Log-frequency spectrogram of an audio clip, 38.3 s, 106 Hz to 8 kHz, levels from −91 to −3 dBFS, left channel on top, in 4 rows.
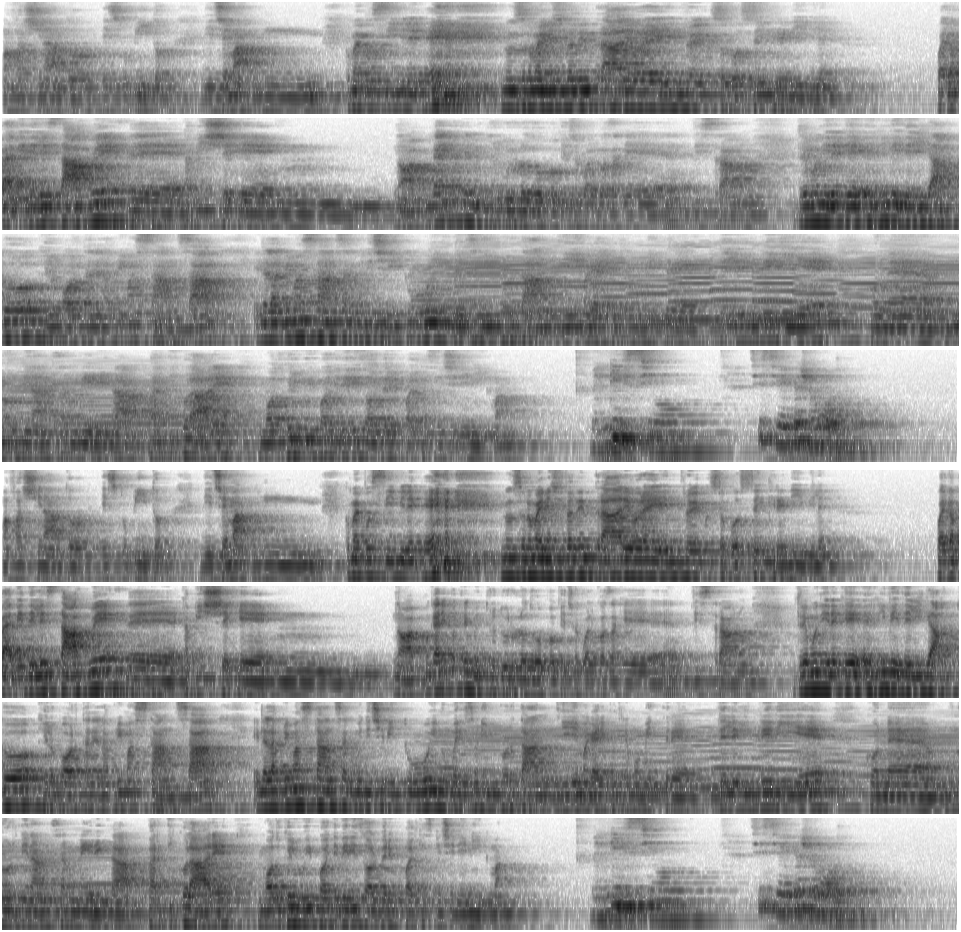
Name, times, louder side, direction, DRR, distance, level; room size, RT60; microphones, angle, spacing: voice 1, 0.0-8.3 9.3-33.7, right 3 dB, 75° right, 3 dB, 0.4 m, -26 dB
Wind instrument woodwind instrument, 23.1-30.9, left 2 dB, 60° left, 0.4 m, -36 dB
voice 2, 34.6-35.4 36.3-37.1, left 1 dB, 35° left, -6 dB, 0.9 m, -26 dB
4.3 x 2.4 x 2.4 m, 1.4 s
head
